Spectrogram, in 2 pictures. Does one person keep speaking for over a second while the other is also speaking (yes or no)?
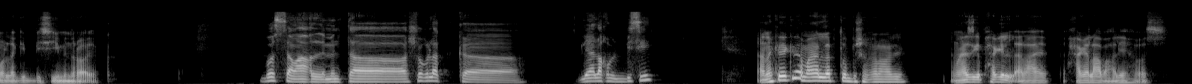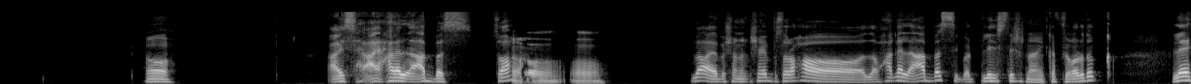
no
